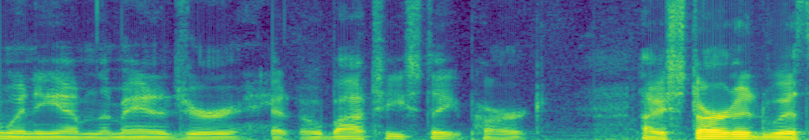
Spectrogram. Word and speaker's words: Ouabache: It was changed back to the original pronunciation which was obachi.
